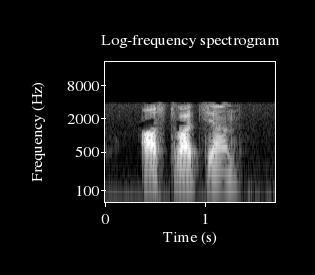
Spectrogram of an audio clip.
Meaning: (adjective) divine; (noun) deist
- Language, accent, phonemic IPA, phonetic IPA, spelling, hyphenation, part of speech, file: Armenian, Eastern Armenian, /ɑstvɑˈt͡sjɑn/, [ɑstvɑt͡sjɑ́n], աստվածյան, աստ‧վա‧ծյան, adjective / noun, Hy-աստվածյան.ogg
